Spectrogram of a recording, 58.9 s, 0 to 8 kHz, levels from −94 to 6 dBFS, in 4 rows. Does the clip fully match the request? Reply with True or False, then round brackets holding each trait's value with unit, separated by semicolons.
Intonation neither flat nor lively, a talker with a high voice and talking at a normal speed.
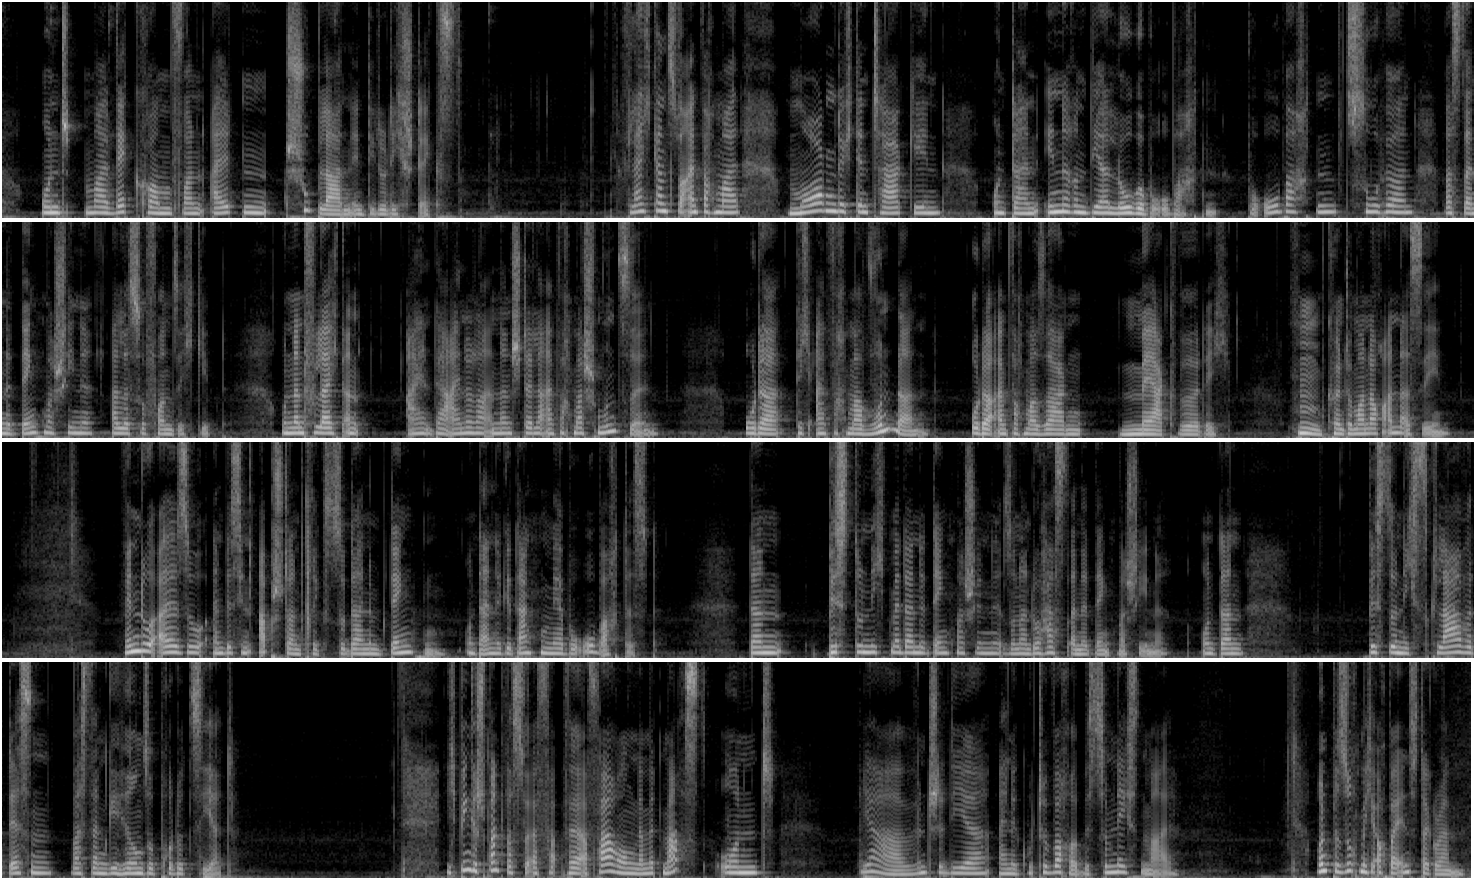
True (3.6 semitones; 195 Hz; 135 wpm)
